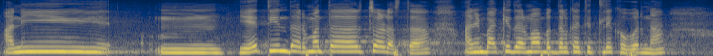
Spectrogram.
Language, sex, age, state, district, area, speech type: Goan Konkani, female, 30-45, Goa, Bardez, urban, spontaneous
